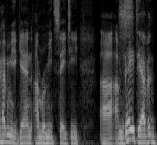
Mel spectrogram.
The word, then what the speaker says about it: Sethi: me again I'm RIT Sati uh I'm sa I've been pronouncing it sethy all wrong it's like say the letter T that's the way to say it uh basically basically I'm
